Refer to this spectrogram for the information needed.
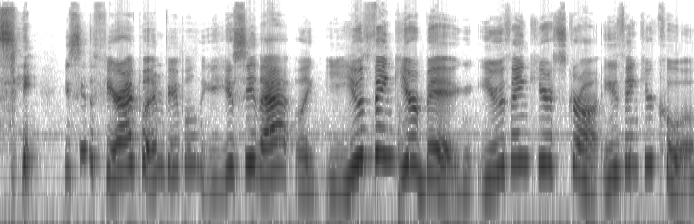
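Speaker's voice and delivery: smug bragging jeer. Describing how Sev acts after letting you in: imitating Sev being smug. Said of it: "smug like".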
